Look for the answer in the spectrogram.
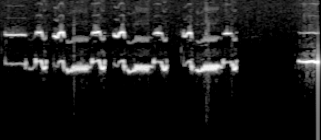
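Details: European golden plover delivering a rapid rhythmic series of wavering whistled notes, rising and falling continuously for over two seconds, then a pause and a single louder whistle.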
